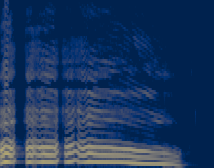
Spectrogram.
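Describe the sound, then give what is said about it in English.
A rooster crows once, loud: a few clipped opening notes, then a long drawn-out call that slides downward before cutting off into silence. “And they get up early, the boy chicken, that rooster.”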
